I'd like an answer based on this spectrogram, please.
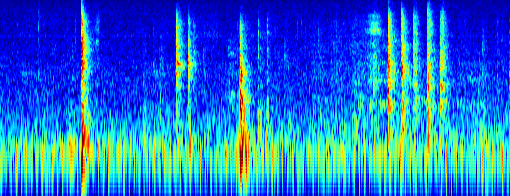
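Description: Scattered light knocks and clicks of table knives against a plastic tub, crackers and a wooden tabletop while filling is spread on crackers, sharpest a little under two seconds in and several in quick succession near the end, over a steady low hum.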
